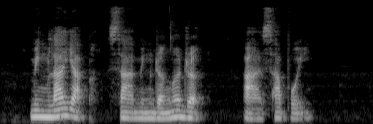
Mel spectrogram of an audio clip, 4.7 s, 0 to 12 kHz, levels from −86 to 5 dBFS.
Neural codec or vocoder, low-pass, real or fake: none; 9.9 kHz; real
